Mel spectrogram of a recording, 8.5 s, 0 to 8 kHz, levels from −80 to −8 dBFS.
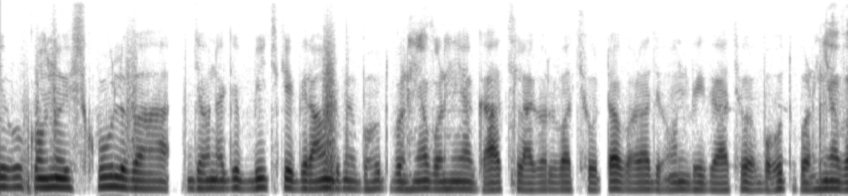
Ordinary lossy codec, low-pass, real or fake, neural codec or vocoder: none; none; real; none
